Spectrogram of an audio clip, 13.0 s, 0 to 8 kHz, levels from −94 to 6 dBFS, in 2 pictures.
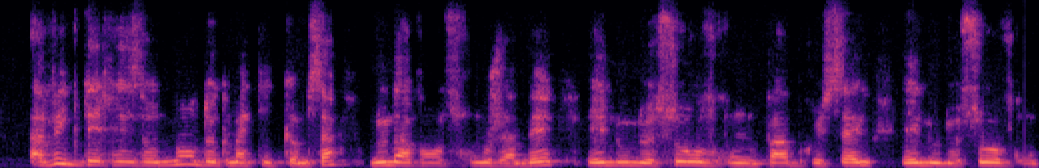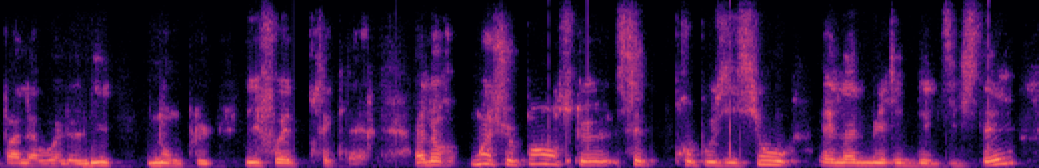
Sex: male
